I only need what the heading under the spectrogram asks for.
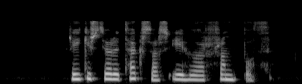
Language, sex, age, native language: Icelandic, female, 30-39, Icelandic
